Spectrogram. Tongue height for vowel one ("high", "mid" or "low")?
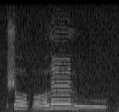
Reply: mid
